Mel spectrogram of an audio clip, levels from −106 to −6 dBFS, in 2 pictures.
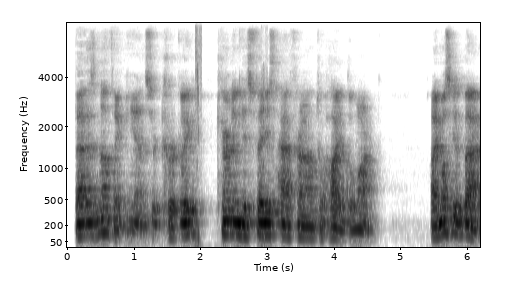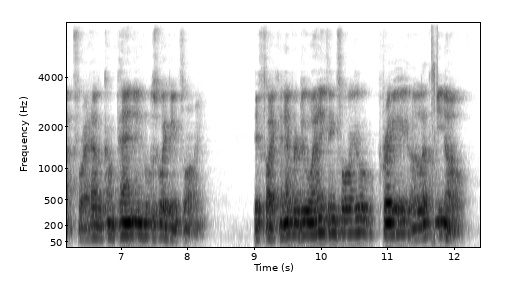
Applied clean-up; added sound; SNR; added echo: neural mask model DeepFilterNet 3.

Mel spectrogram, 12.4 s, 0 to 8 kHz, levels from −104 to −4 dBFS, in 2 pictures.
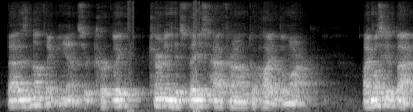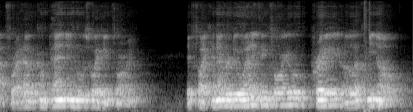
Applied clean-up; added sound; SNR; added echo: neural separator model SepFormer DNS4.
